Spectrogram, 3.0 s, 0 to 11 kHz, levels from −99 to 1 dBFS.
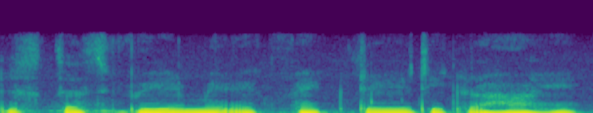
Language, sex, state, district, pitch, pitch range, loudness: Hindi, female, Arunachal Pradesh, Papum Pare, 185 Hz, 175-195 Hz, -12 LUFS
